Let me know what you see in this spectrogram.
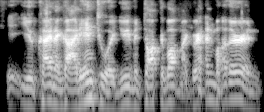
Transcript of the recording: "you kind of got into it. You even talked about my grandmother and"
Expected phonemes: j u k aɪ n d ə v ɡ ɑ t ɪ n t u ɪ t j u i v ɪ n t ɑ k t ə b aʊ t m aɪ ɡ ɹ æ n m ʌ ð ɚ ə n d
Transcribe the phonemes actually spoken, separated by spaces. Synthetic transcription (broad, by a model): j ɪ k aɪ n d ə ɡ ɑ t ɪ n t u ɪ t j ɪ i v ɪ n t ɑ k t ə b aʊ t m aɪ ɡ ɹ æ n m ʌ ð ɚ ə n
